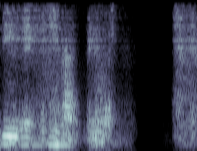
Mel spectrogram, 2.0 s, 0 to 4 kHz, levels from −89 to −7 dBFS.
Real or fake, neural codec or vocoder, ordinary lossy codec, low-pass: fake; codec, 44.1 kHz, 0.9 kbps, DAC; none; 3.6 kHz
